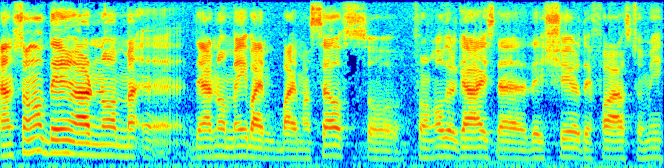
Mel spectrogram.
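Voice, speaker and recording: A man with a Puerto Rican accent speaks at a medium pitch and moderate pace with ordinary pitch variation. Audible room echo and noticeable background noise fill the recording. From Puerto Rico. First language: Spanish. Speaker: software tutorial maker. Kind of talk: tutorial. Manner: halting.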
